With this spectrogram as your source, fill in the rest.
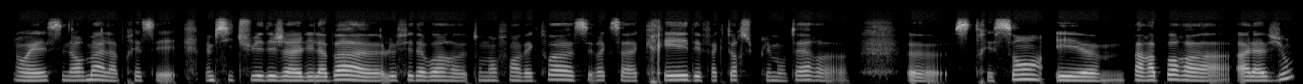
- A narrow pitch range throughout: Yes, narrow, 1.9 semitones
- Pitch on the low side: No, high, 195 Hz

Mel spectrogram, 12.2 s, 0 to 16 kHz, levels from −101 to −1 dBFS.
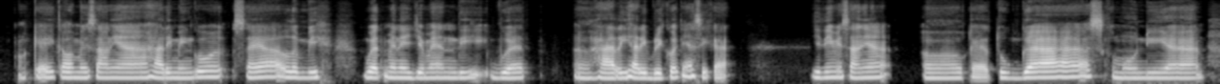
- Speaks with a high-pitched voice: Yes, high, 200 Hz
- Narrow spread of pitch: Yes, narrow, 1.6 semitones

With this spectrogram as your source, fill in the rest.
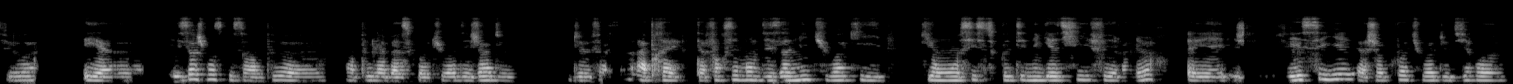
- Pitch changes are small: Yes, narrow, 2.0 semitones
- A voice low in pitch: No, medium, 185 Hz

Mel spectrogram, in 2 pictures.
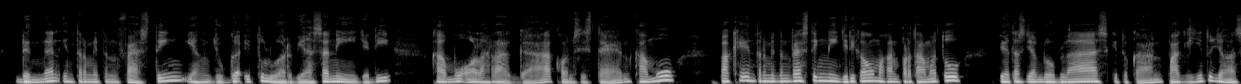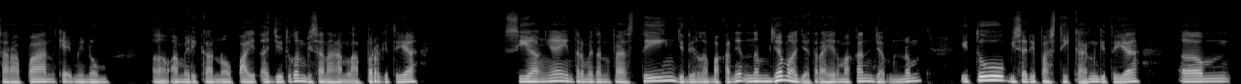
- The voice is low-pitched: Yes, low, 115 Hz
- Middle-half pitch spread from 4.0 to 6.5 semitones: Yes, average, 4.5 semitones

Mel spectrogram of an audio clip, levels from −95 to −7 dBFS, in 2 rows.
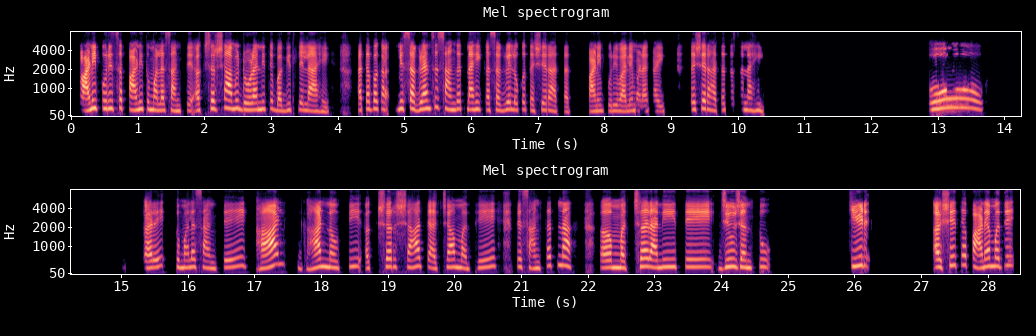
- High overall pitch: Yes, very high, 250 Hz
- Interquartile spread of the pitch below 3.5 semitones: No, average, 3.8 semitones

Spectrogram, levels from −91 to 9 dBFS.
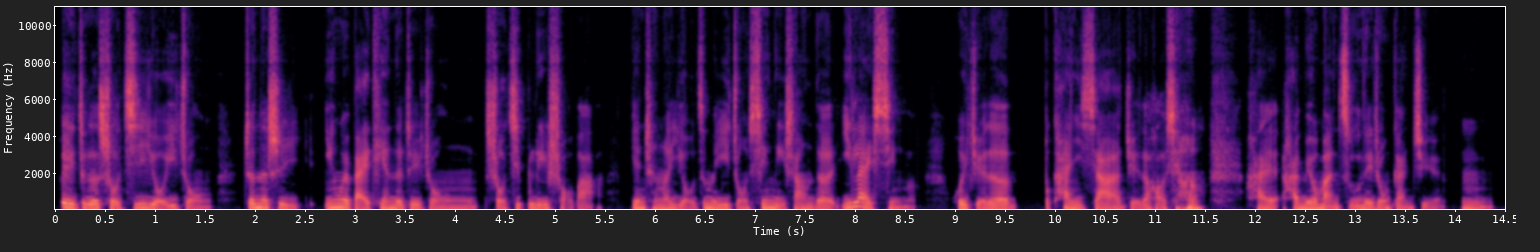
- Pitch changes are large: No, average, 4.2 semitones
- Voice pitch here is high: No, medium, 160 Hz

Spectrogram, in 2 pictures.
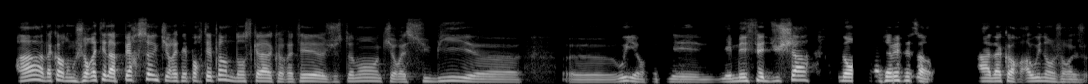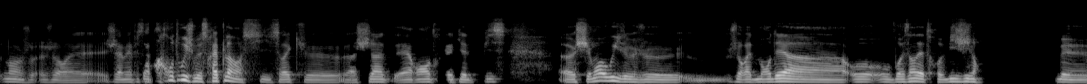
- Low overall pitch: Yes, low, 125 Hz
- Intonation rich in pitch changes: Yes, wide, 5.8 semitones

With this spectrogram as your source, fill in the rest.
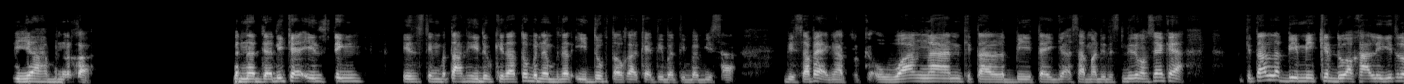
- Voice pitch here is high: No, low, 130 Hz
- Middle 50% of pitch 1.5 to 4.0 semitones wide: Yes, average, 3.4 semitones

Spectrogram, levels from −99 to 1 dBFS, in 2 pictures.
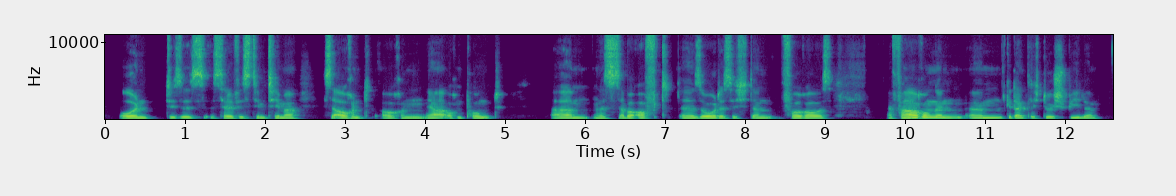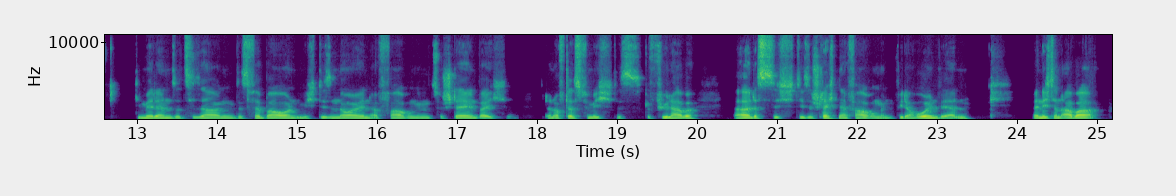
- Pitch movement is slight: Yes, narrow, 1.9 semitones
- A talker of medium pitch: No, low, 105 Hz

